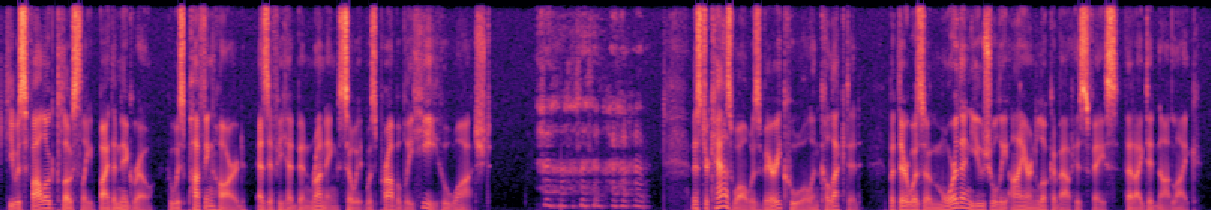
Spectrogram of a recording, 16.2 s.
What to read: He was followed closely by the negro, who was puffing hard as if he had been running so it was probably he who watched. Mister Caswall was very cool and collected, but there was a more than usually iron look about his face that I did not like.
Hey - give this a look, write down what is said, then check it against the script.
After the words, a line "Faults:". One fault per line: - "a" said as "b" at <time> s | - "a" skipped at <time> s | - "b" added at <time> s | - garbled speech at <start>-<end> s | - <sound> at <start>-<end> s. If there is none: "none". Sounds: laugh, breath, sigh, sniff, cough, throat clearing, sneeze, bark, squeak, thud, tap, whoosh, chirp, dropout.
He was followed closely by the negro, who was puffing hard as if he had been running so it was probably he who watched. Mister Caswall was very cool and collected, but there was a more than usually iron look about his face that I did not like.
Faults:
- laugh at 7.1-8.7 s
